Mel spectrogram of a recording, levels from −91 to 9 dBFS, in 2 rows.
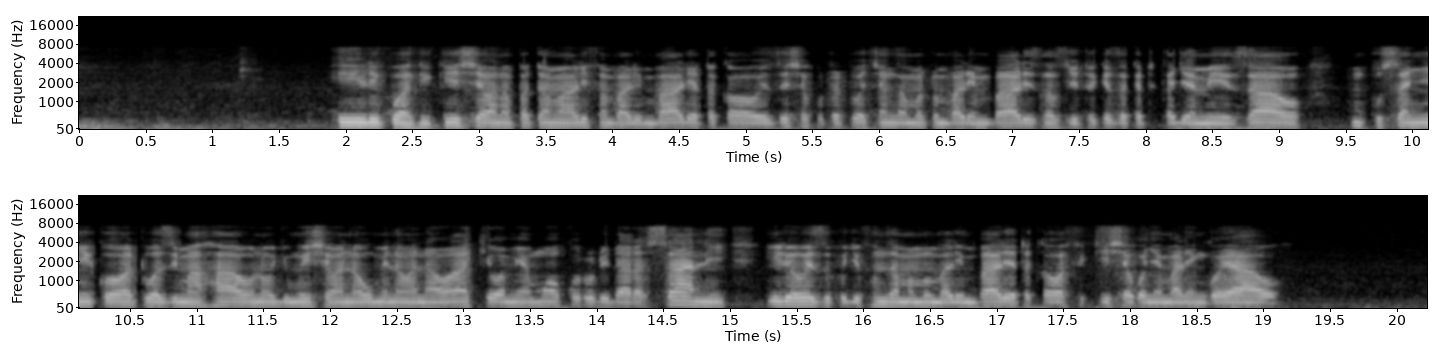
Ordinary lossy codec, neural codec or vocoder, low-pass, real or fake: AAC, 32 kbps; none; 7.2 kHz; real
